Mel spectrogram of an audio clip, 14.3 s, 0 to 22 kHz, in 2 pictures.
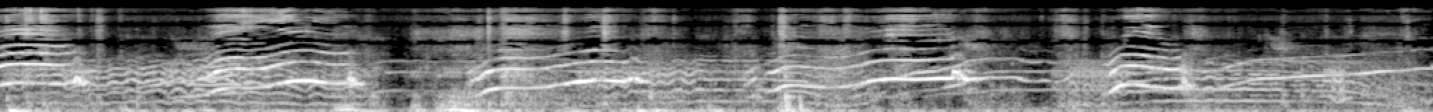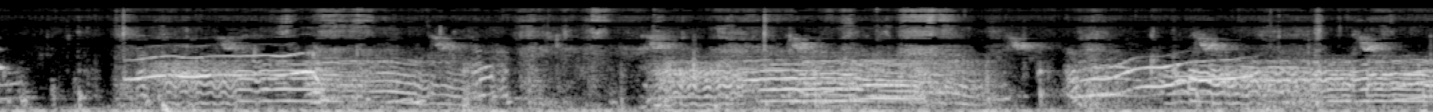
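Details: Fresh-born Jindo puppies crying on New Year's Day in a countryside home, one of nine pups delivered from 8:30 am to 1 pm; short rising squeaks at first, then quieter, longer wavering whines with gaps between them.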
